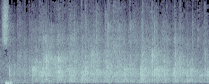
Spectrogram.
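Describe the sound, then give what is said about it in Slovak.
Applause fills a church after young singers finish Sunday cantatas, a dense, steady patter of many clapping hands that holds at an even level from start to finish. “zaslúžia si aj potlesk”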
